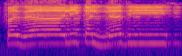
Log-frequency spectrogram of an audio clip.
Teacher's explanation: زال کو نرمی سے ادا کریں گے، دانتوں کے نیچے زبان کو دے کر، اور زال کے اوپر کھڑی زبر ہے، اس کو تھوڑا کھینچ کر پڑھیں گے۔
